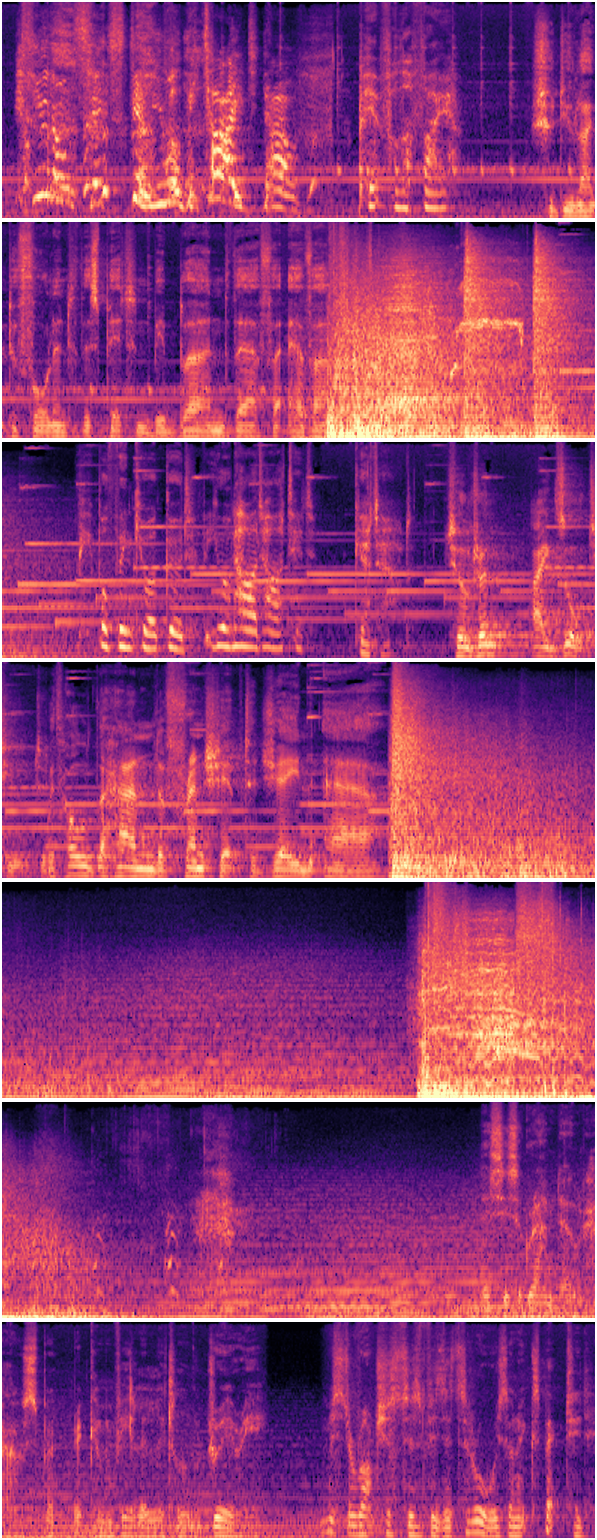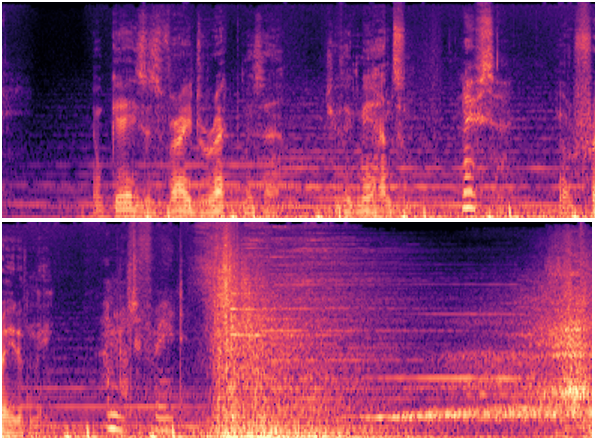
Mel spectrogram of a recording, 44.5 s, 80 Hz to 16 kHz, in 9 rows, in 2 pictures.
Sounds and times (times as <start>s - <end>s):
Music: 0.0s - 44.4s.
